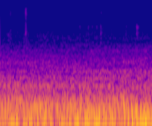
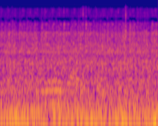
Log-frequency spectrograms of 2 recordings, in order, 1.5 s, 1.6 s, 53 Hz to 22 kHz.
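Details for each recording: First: Hyundai Venue turbo after fixing a misfire traced to weak spark plugs: deep smooth rumble under way with no stutter or jerk; engine firing cleanly, turbo boost back, pickup fine. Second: Hyundai Venue turbo on road test, accelerator fully pressed but barely moving and shaking badly: rough, uneven idle beat with irregular shake; misfire, spark plugs in cylinders 1 and 2 sparking very weakly.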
